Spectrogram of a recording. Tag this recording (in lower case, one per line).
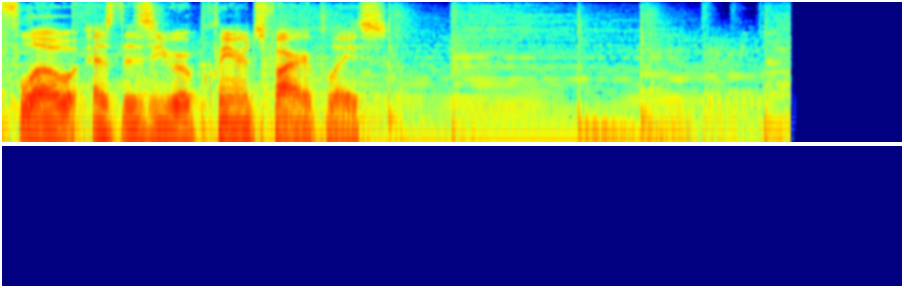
speech
music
